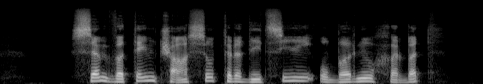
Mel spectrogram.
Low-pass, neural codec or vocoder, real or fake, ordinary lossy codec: 14.4 kHz; codec, 44.1 kHz, 2.6 kbps, DAC; fake; none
